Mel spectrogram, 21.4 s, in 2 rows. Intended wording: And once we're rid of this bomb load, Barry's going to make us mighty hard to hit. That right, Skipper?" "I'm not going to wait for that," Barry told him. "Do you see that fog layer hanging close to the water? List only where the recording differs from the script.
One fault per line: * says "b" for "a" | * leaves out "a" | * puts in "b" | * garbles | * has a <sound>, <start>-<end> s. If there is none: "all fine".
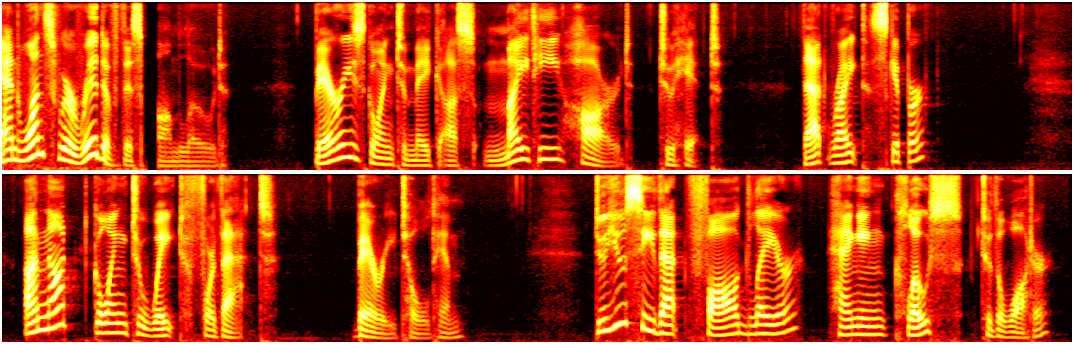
* has a dropout, 1.5-1.6 s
